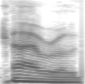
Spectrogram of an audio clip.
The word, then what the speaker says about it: Cairo: So, yeah, Cairo, spelled like Cairo, the Egyptian capital, but it's said by the locals to Cairo.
